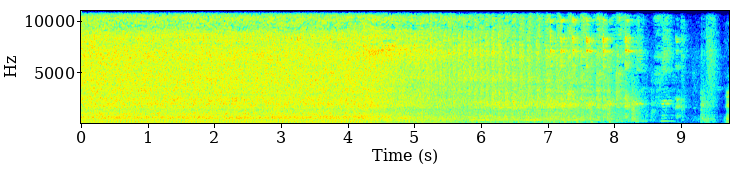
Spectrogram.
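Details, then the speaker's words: Rover mower single-cylinder engine after fixing earthing wire contact: runs steadily, cuts out when switched off and winds down smoothly within seconds; stop issue fixed. "she stops because I've fixed up the actual contact with the earthing wire."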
